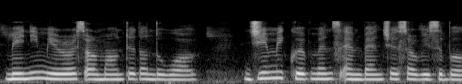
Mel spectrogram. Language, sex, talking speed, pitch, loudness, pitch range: English, female, 170 wpm, 245 Hz, -15 LUFS, 230-250 Hz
